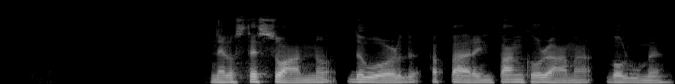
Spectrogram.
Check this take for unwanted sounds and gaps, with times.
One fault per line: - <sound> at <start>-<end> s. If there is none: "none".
none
